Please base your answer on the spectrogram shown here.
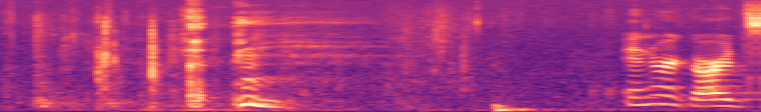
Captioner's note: clears throat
